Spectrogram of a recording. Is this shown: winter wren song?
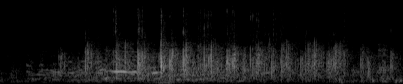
no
